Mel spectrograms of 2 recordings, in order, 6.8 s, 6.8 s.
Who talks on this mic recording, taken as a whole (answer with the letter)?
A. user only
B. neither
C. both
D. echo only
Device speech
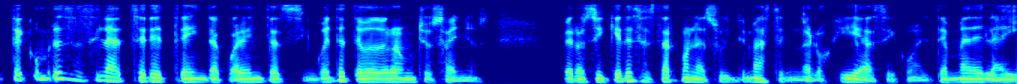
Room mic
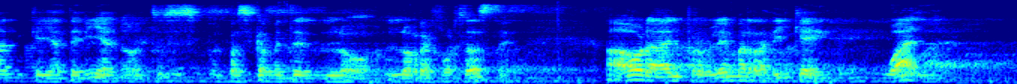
A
